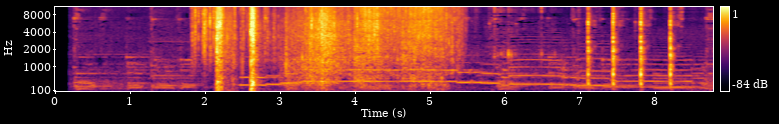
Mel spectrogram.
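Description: Background music with held notes, overlaid with a loud hissing swell from about two seconds in and several sharp cracks: two near the start of the swell and three more near the end.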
